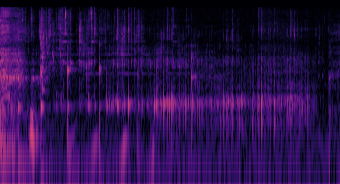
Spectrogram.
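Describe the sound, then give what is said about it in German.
Beer glugs and splashes as it's poured into a glass, with quick bubbling pops and rising gurgles early on, then a steadier fizzing stream. No one speaks. “Also ich mach mal auf.”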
